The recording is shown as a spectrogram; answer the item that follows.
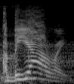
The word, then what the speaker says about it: bialy: it thank you number two what is a bialy is that the way you pronounce it bialy yeah bialy originated in a place called bialystok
